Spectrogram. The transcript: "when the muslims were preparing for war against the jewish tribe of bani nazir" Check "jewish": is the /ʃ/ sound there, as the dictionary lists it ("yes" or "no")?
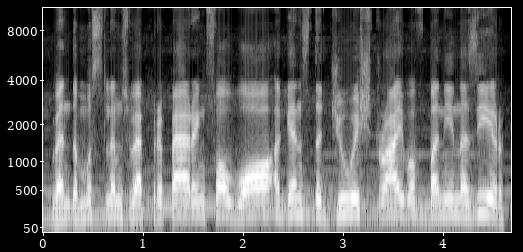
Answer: yes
